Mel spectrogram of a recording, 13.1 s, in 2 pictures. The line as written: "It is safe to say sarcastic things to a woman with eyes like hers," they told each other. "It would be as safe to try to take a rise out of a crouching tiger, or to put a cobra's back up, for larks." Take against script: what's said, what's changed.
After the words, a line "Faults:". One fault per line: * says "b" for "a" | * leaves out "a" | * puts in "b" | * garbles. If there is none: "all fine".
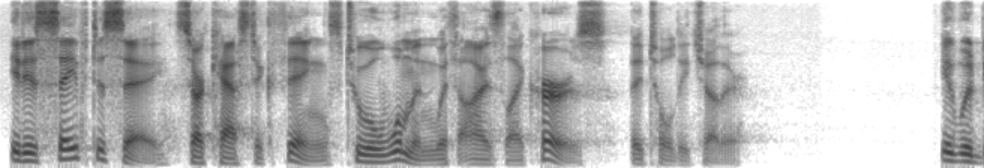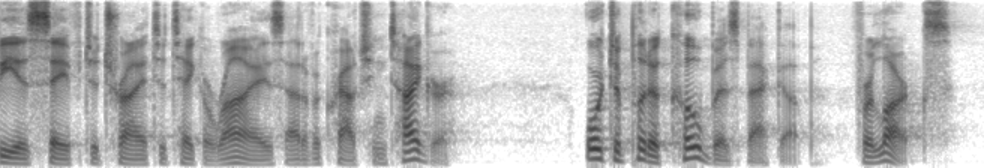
"It is safe to say sarcastic things to a woman with eyes like hers," they told each other. "It would be as safe to try to take a rise out of a crouching tiger, or to put a cobra's back up, for larks."
Faults:
all fine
